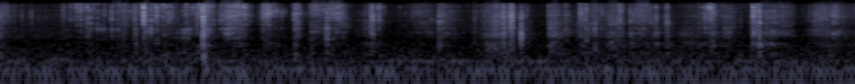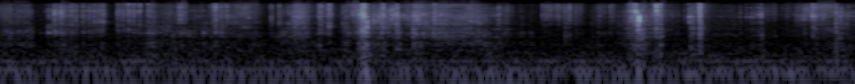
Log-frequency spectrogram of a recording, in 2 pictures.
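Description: Scissors cut roughly around a paper mask, a run of quick, close, crisp snips and paper rustles in an uneven rhythm, with no talking.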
